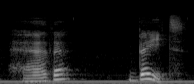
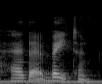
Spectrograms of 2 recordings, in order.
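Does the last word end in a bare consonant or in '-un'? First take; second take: bare consonant; -un. First: The last word ends on a bare final 't'. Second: The last word ends with a final '-un' sound. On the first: The speaker calls it right. "si je voulais m'arrêter sur بيت, je dis" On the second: The speaker calls it wrong. "et non pas"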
